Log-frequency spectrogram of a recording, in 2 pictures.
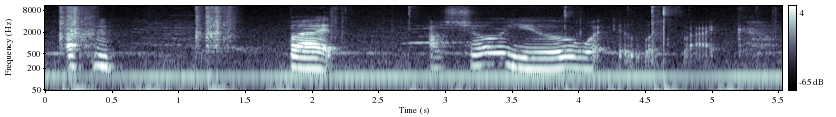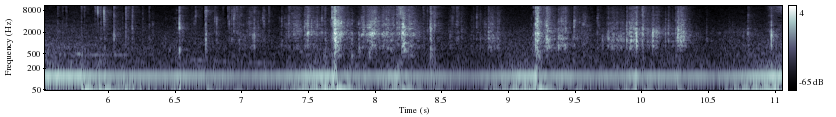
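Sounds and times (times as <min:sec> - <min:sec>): plastic wrapping crinkling and tearing: 0:05.5 - 0:11.0.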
